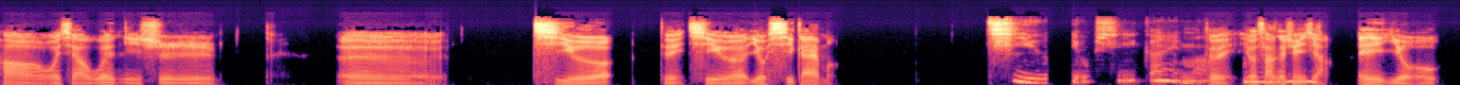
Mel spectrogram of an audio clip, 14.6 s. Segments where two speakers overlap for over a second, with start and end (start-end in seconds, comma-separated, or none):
12.0-13.2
